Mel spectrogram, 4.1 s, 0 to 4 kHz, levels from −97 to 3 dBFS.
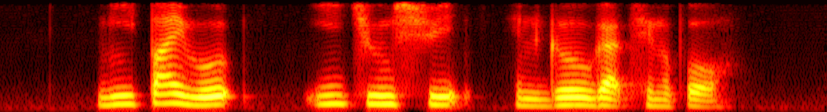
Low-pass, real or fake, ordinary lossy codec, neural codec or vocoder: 3.6 kHz; fake; none; codec, 24 kHz, 0.9 kbps, WavTokenizer, large speech release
